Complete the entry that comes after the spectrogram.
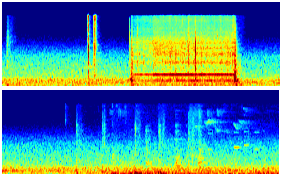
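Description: A printer feeding and printing a sheet of paper in the Life is Strange video game, a two-second mechanical whir with a steady tone, preceded by a couple of sharp clicks and followed by quiet room ambience with small taps.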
